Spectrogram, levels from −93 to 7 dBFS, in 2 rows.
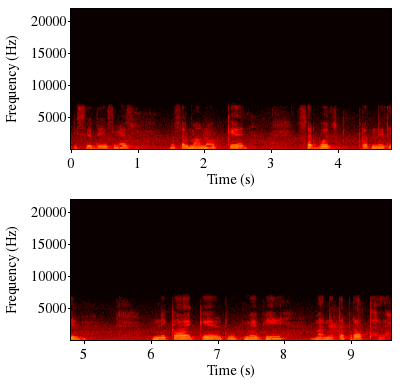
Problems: constant background noise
